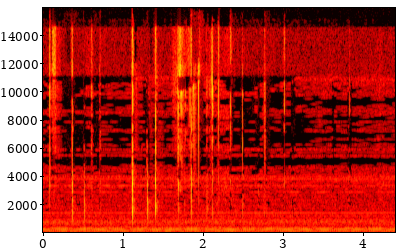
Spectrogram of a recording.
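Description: Steady low electrical hum. Through the first two seconds or so come faint light clicks from fingers handling and tapping the touchscreen of an HTC Touch Diamond phone.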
